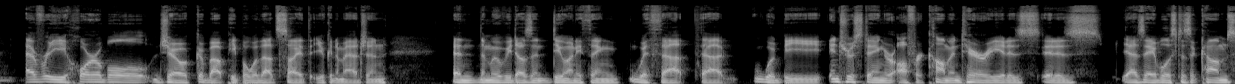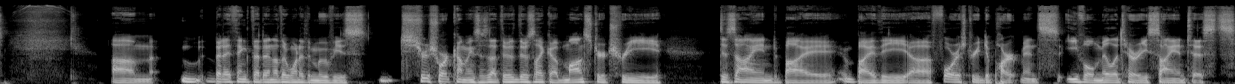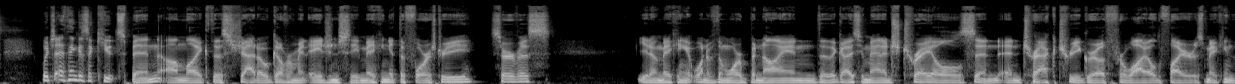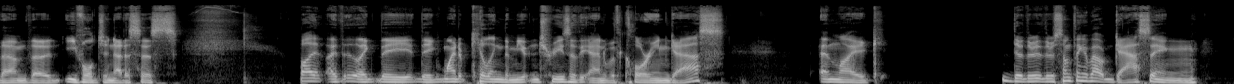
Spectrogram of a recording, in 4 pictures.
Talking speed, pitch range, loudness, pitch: 165 wpm, 90-115 Hz, -20 LUFS, 100 Hz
